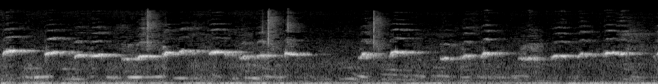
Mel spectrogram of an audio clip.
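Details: Pet cockatiels whistling a smooth melody of linked notes that step up and down, with a softer lower warbling voice underneath and a few sharp clicks.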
